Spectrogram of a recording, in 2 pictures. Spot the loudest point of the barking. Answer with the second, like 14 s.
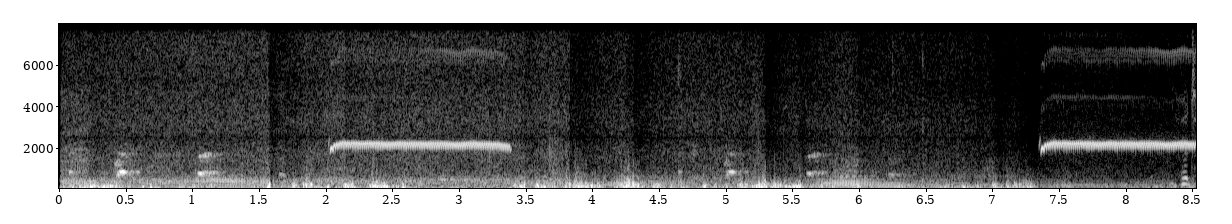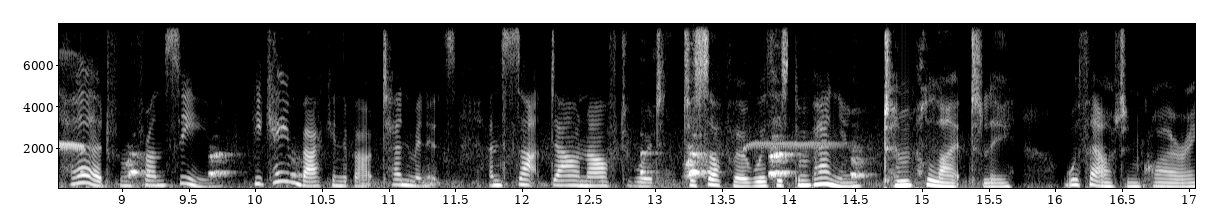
13 s.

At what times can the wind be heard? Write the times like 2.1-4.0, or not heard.
0.0-17.0.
